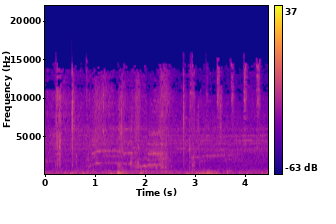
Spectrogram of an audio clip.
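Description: A horse whinnying once, a wavering call from about a second in that lasts a second and a half, over low thumps.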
